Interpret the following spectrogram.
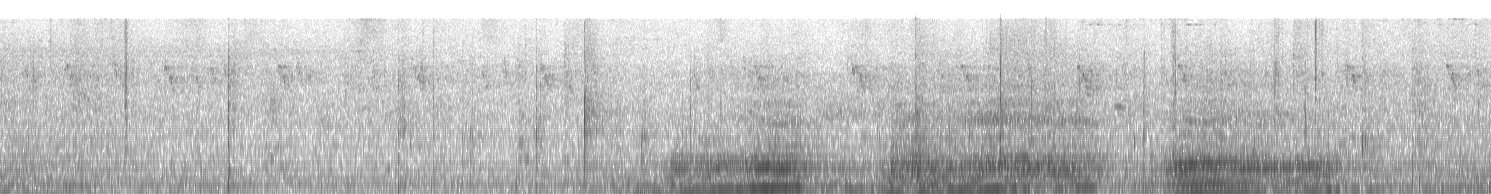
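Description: A motor vehicle's engine, heard in three long pitched pushes in the second half, its pitch shifting within each like an engine pulling through the gears. Before it come a few sharp clicks.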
